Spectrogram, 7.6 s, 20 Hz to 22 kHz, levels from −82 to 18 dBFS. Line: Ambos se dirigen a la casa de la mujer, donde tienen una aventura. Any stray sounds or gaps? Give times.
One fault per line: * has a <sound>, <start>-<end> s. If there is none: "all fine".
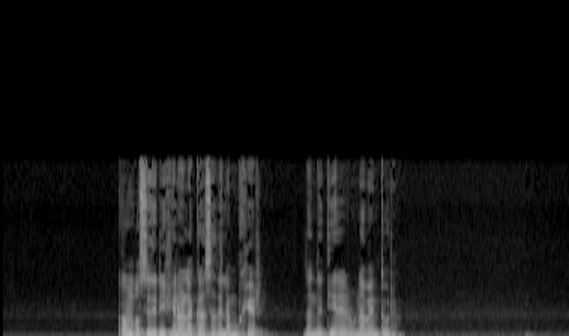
all fine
